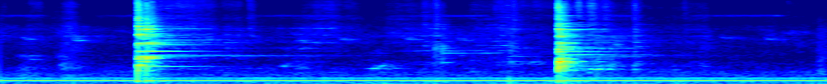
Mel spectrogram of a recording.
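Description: Stainless steel exhaust mufflers clinking twice as they are handled, two sharp metallic knocks about three seconds apart, each ringing briefly. A steady low hum runs underneath.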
